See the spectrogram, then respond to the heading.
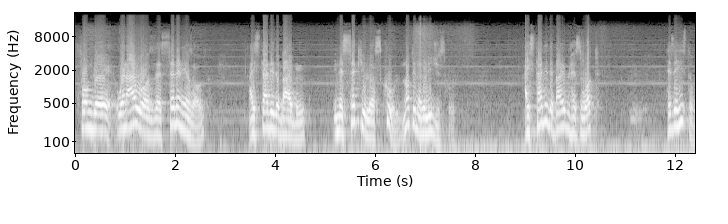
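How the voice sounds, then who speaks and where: A man speaks at a moderate pace in a fairly high voice, his pitch swinging very widely and his speech broken by long, frequent pauses. Noticeable background noise and audible room echo are present. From Israel. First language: Hebrew. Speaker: professor. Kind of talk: lecture. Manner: halting.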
